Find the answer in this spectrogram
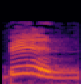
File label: "bin", english; grade1; basic sounds 1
